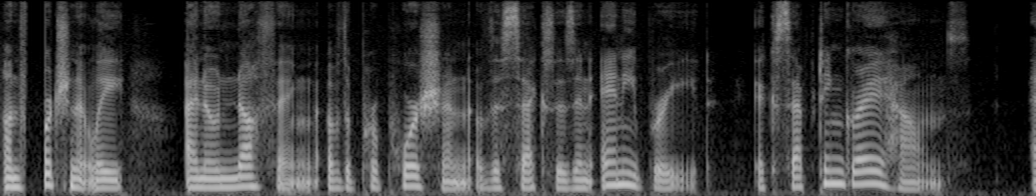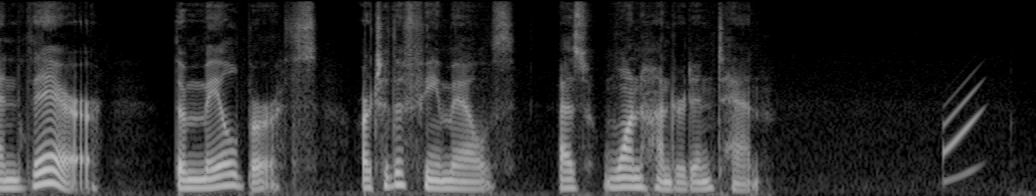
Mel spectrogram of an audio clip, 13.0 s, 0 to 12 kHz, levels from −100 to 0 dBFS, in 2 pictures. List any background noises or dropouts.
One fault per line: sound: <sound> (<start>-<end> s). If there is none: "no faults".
sound: dropout (0.2-0.3 s)
sound: chirp (12.4-12.6 s)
